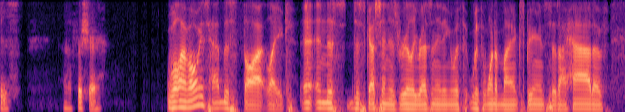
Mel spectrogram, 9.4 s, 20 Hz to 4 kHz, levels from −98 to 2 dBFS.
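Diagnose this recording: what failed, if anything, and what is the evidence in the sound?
Nothing in the recording has failed: the speech arrives through a WebRTC call path carried as G.711 mu-law at 64 kbps, so the spectrum stops at 4 kHz as that narrowband telephone codec dictates, and no stage of the chain shows a fault in the sound.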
